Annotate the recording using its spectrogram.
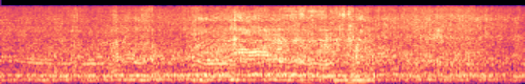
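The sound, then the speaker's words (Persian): A dense, steady drone of many honeybees buzzing together at a bee farm on the outskirts of Herat, Afghanistan, fairly loud, with layered humming tones holding constant throughout and no voices. “در حاشیه شهر هرات سه فارم زنبور عسل دارد که به تنهایی آنها را مدیریت میکند.”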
